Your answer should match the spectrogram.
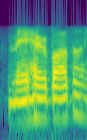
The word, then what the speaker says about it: Meher Baba: I don't know if I pronounced that right. – It's Meher Baba.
